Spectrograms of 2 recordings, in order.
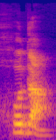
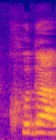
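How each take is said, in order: First: The first consonant is a rasping sound from the throat. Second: The first consonant is a plain aspirated k. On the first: The speaker calls it right. "खे का उच्चारण हलक से" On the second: The speaker calls it wrong. "आपने उसको ख बोल दिया, खुदा कर दिया"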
